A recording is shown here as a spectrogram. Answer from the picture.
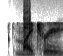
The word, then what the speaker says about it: Maitri: I, I might say this wrong, but I believe it's uh, Maitri. – Maitri. – Yes.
